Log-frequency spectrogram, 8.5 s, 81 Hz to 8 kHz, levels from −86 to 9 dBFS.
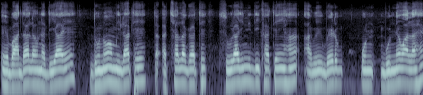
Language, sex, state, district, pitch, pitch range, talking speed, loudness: Chhattisgarhi, male, Chhattisgarh, Raigarh, 140 Hz, 135-150 Hz, 150 wpm, -20 LUFS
